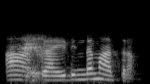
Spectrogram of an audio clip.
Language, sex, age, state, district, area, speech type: Malayalam, female, 18-30, Kerala, Wayanad, rural, conversation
